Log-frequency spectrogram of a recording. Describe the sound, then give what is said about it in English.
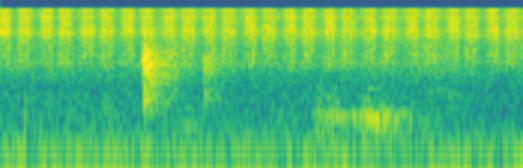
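Palms rubbed together to build heat: a short, dry swish of skin friction with a fainter second stroke, quiet over a soft, steady rhythmic background. “your palms together and rub, creating heat.”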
